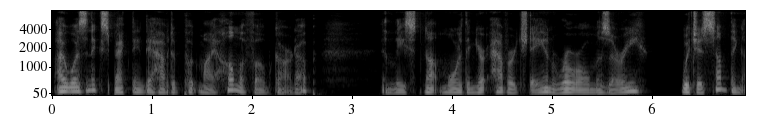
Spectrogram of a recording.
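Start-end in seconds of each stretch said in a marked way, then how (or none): none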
